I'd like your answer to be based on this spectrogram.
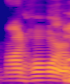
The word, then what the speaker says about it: Mount Horeb: It's called, it was in Mount Herebold, H-O-R-E-B. Is how it's pronounced. – H-O-R-B-B. – Corp? H-O-R-E-B. It's in Wisconsin, and it's called, it's a swamp. – Mount Horeb. – Okay, Mount Horeb. Mount Horeb, Wisconsin.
